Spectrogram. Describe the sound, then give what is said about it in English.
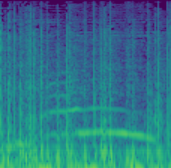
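Fireworks capping off a night's celebration go off in a rapid, crackling barrage of sharp pops, with a long whistling streak gliding through the middle. Loud, with no one speaking. “Nicole's hubby Joel Madden and his bro Benji, who brought wife Cameron Diaz, posed with Lionel before fireworks capped off the night.”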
